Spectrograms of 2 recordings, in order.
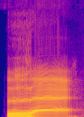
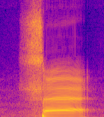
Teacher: Kalau dzal tertahan nafas, kalau tha mengalir nafas.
